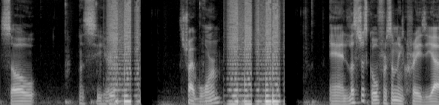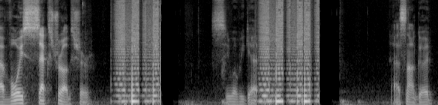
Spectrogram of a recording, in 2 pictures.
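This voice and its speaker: A man's voice: deep voice, animated, takes it slowly, pauses often, over loud music. A man casually walking through a synthesizer plugin, thinking aloud with plenty of fillers and trailing remarks. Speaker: music producer reviewing a synth plugin. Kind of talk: casual screen-recorded software walkthrough. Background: synth sounds playing.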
